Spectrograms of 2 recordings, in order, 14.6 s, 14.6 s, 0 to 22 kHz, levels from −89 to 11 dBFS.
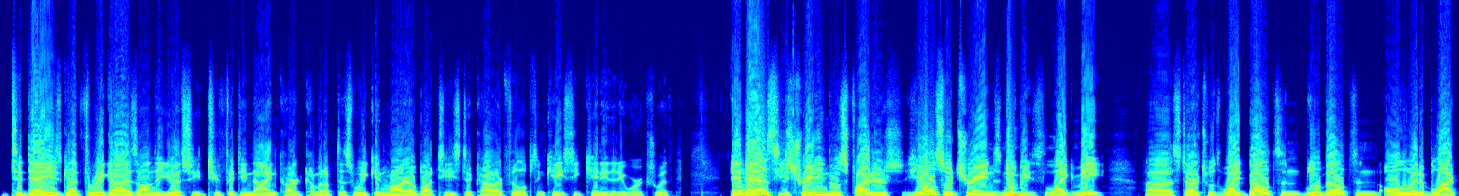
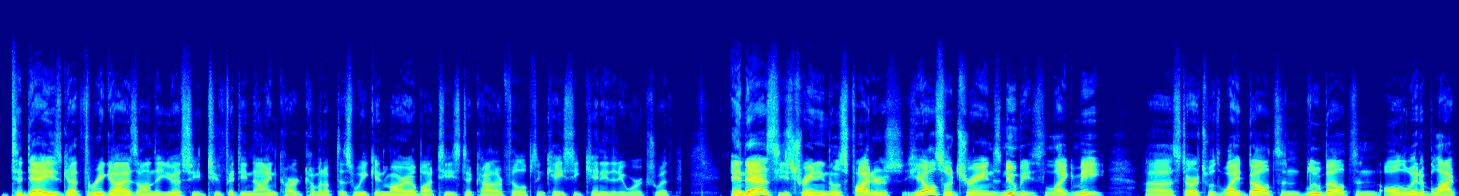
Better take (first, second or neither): second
